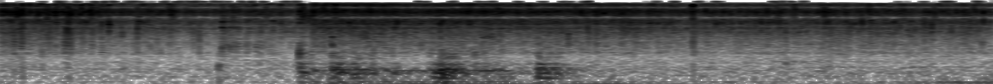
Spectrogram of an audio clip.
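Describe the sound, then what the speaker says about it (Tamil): Mustard seeds, fenugreek, cumin and shallots fry in a pan with a constant dense sizzle and occasional stirring, loud and close with no talking. "அதில் கொஞ்சமாக கடுகு வெந்தயம் சீரகம் இதெல்லாம் சேர்த்துட்டு நல்லா பொரிஞ்சதும்"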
